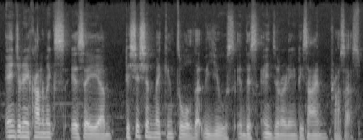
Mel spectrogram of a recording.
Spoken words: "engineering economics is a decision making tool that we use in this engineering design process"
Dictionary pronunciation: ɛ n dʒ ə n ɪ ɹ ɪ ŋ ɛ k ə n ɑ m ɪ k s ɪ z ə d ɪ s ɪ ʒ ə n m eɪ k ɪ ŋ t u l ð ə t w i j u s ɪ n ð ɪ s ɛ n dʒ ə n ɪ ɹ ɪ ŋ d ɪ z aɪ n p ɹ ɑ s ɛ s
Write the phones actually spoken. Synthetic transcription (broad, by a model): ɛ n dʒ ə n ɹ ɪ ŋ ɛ k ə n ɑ m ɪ k s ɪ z ə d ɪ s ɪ ʃ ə n m eɪ k ɪ ŋ t u l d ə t w i j u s ɪ n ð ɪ s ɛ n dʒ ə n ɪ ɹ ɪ ŋ d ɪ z aɪ n p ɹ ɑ s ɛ s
